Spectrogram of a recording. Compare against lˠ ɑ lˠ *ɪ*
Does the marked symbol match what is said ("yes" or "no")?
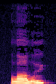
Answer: no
